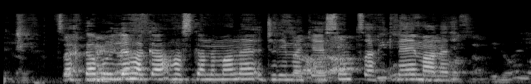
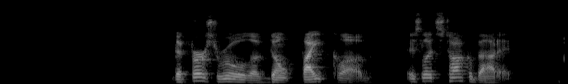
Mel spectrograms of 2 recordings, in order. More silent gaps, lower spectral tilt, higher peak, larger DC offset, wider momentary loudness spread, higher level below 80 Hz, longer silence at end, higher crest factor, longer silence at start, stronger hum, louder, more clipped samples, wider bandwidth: second, none vs 3.95-4.05 s; about the same, -3 dB/octave vs -2.5 dB/octave; first, -2 dBFS vs -12 dBFS; neither; first, 19 LU vs 11 LU; first, -54 dBFS vs -86 dBFS; second, 0 s vs 0.6 s; second, 20 dB vs 26 dB; second, 0.05 s vs 1.75 s; neither; first, -20 LUFS vs -36 LUFS; neither; about the same, 11.5 kHz vs 12.5 kHz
